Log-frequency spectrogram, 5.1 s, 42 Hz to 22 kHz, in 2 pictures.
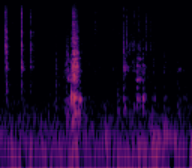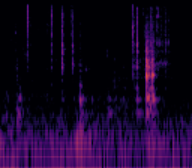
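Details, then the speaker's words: Irregular light clattering and rattling bursts from inside an SL100W unit, like a loose transformer; cause suspected, not confirmed. "What's this cluttering sound? Look at it. Hear it? Like a transformer got loose or something."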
